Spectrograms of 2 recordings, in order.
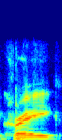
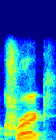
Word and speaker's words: Craig: squad's back boy um paul badu craig or craig if you're american i know you guys pronounce it differently um this is a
